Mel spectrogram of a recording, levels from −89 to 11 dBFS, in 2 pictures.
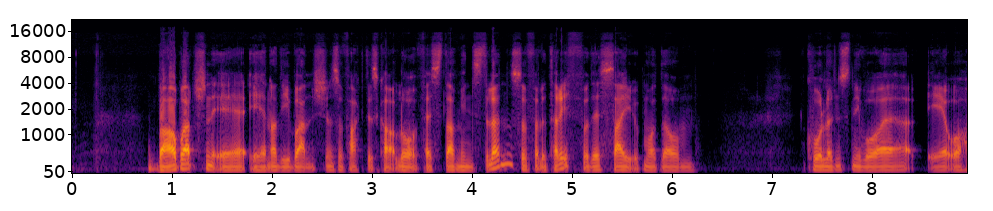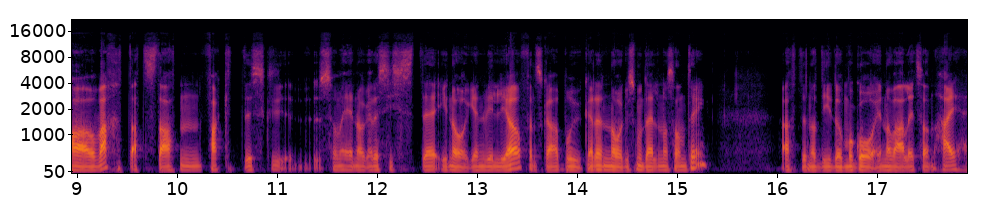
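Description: From 0.87 to 1.14 s the speech breaks into a harsh, crackling edge. This is microphone overload. The loudest peaks are flattened at the top, around one in twenty samples. The signal seems to push about 4 dB past the converter's ceiling. The likely cause is an input volume set too high for this talker. The squared-off peaks add gritty distortion that sits on top of the voice.

At 1.14 s, right after that distorted stretch, the level drops in a single step. The microphone volume stepped down by about 2 dB. Voice and background fall together, which points to a gain change before the audio reaches any processing. The likely cause is the call software reacting to the clipping and lowering the device's input level. The drop is small but abrupt.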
